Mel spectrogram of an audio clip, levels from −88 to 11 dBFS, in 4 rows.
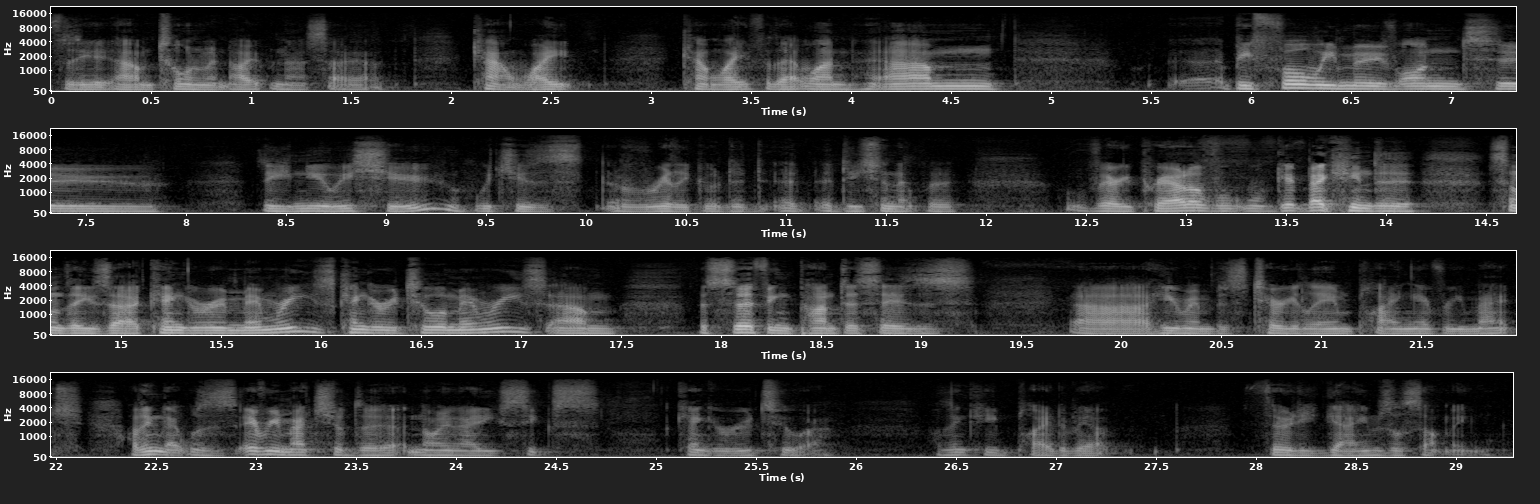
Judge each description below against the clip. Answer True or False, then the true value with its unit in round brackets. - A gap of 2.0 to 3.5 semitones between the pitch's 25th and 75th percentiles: True (2.7 semitones)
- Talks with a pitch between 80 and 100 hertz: False (115 Hz)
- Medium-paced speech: True (170 wpm)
